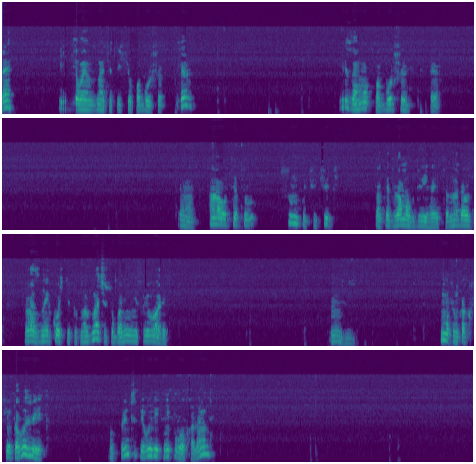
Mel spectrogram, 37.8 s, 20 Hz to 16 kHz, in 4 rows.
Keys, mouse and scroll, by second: 0.2 KP_1, 2.2 click, 4.6 r, 5.9 r, 6.7 click, 8.6 r, 13.3-13.8 middle drag, 14.3 click, 15.3-17.3 drag, 18.6 click, 19.9 middle click, 21.2 click, 22.3 click, 23.9-25.1 drag, 25.6-26.8 scroll up 1, 26.8 middle click, 27.3-27.9 scroll down 1, 28.7-32.7 middle drag, 34.6 click, 36.1 click.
